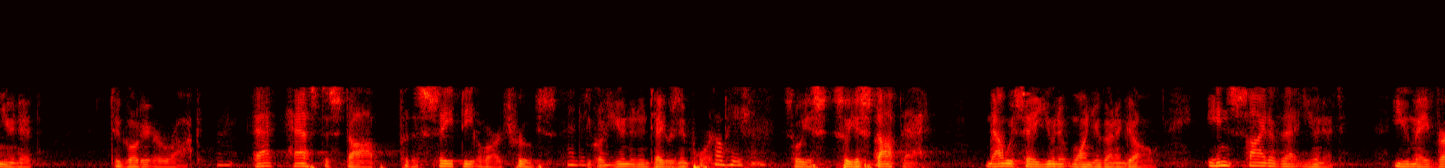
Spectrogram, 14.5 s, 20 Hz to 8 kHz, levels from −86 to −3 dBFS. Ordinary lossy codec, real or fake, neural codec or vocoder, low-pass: AAC, 16 kbps; real; none; 7.2 kHz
